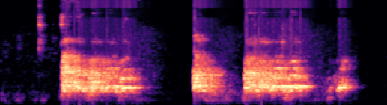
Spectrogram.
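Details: Cavalier King Charles Spaniel puppies, eight pups after Daisy's six were merged with Robin's two, during play. Three long, drawn-out yelping barks with a short fourth one at the end, separated by brief silences.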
